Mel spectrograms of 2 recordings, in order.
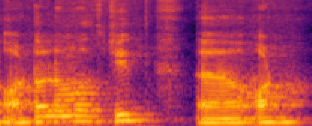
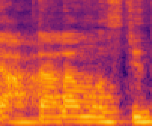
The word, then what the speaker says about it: আটালা মসজিদ: ঠিক আছে, জৌনপুরে অবস্থিত অটল মসজিদ, অ্যাকচুয়ালি আটালা মসজিদ এটার নাম।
